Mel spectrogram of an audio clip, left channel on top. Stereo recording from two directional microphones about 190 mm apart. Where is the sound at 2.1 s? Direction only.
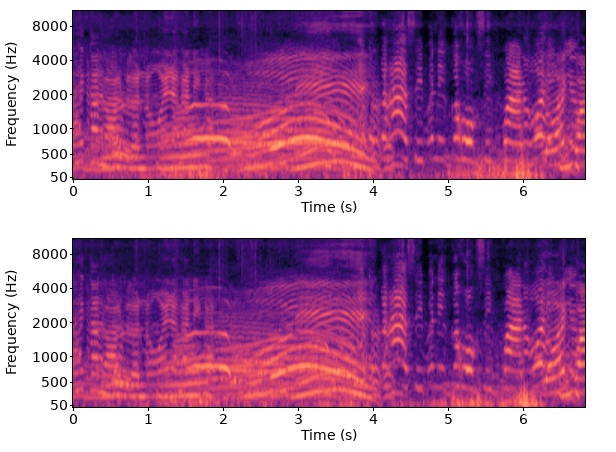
50° left (ahead or behind).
